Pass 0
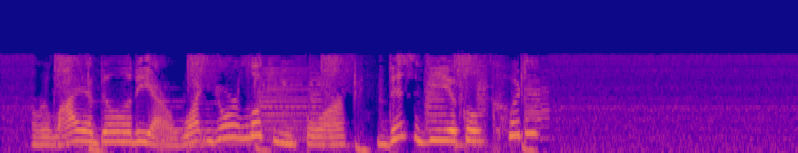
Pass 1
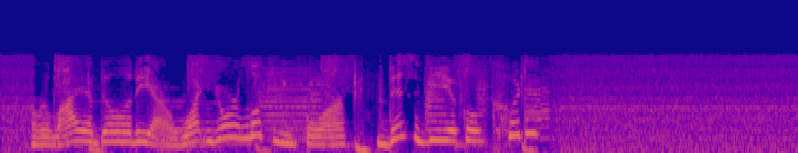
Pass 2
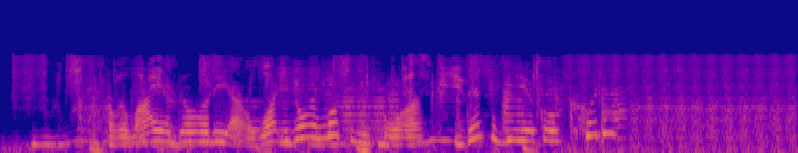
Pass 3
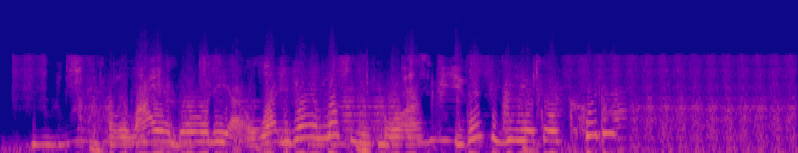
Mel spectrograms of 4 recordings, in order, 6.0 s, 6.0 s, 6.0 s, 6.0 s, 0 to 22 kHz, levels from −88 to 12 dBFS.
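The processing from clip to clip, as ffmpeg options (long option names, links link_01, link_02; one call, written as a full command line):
ffmpeg -i in.wav -af "acompressor=threshold=-39dB:ratio=3,lowpass=3400,volume=6dB" out.wav
ffmpeg -i in.wav -filter_complex "[0:a]tremolo=f=8.4:d=0.58,acrossover=split=180|2300[link_01][link_02][link_03];[link_03]adelay=90[link_04];[link_02]adelay=580[link_05];[link_01][link_05][link_04]amix=inputs=3:normalize=0,volume=4dB" out.wav
ffmpeg -i in.wav -af "aeval=exprs='clip(val(0),-1,0.0224)':channel_layout=same,volume=-1.5dB" out.wav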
